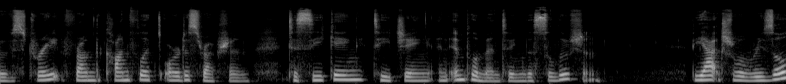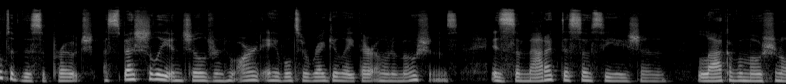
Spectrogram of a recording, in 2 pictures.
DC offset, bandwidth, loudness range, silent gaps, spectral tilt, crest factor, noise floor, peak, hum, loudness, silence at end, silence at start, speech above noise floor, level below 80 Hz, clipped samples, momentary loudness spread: under 0.1%; 15.5 kHz; 3 LU; none; -4 dB/octave; 20 dB; -66 dBFS; -10 dBFS; none; -29 LUFS; 0 s; 0 s; 37 dB; -82 dBFS; under 0.1%; 11 LU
